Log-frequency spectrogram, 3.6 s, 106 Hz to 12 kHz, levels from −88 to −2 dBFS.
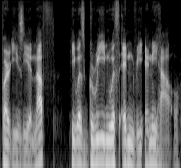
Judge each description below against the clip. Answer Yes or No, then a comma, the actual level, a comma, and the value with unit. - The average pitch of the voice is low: Yes, low, 100 Hz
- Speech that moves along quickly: No, average, 150 wpm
